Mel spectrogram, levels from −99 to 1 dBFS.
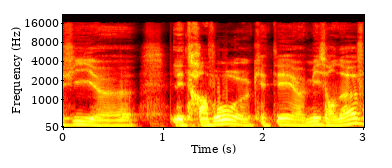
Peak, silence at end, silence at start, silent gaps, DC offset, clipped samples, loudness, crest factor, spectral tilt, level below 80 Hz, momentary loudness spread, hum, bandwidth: -4 dBFS; 0 s; 0 s; none; under 0.1%; under 0.1%; -16 LUFS; 12 dB; -5.5 dB/octave; -44 dBFS; 10 LU; none; 17 kHz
